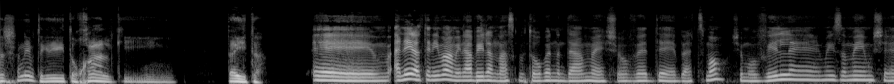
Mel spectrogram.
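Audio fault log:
Nothing stood out on listening to this speech recording.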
